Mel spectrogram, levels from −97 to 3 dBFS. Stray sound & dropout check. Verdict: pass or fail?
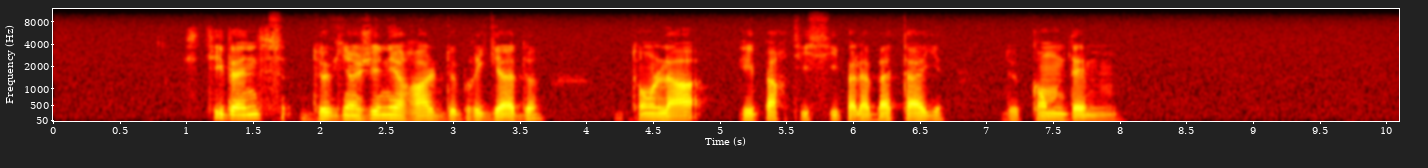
pass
